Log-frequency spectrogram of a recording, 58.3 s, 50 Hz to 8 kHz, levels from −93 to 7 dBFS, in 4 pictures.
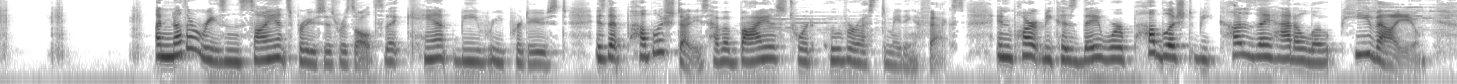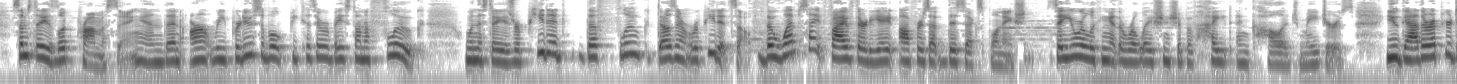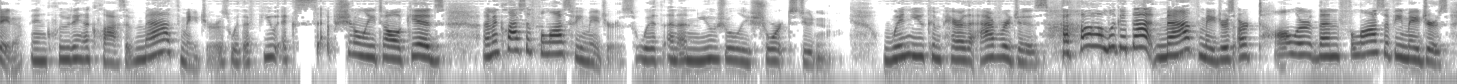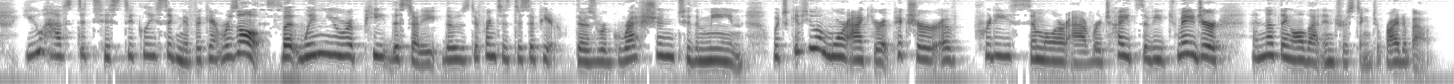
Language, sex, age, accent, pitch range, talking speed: English, female, 30-49, American, 200-265 Hz, 165 wpm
